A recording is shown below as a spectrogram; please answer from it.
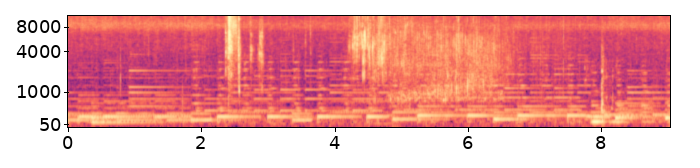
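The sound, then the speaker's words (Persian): Kebab meat sizzling as it grills over charcoal, a steady crackling hiss with louder bursts of spitting and popping scattered through it. “صدای کباب شدن گوشتو میشنوم. آره همینه.”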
